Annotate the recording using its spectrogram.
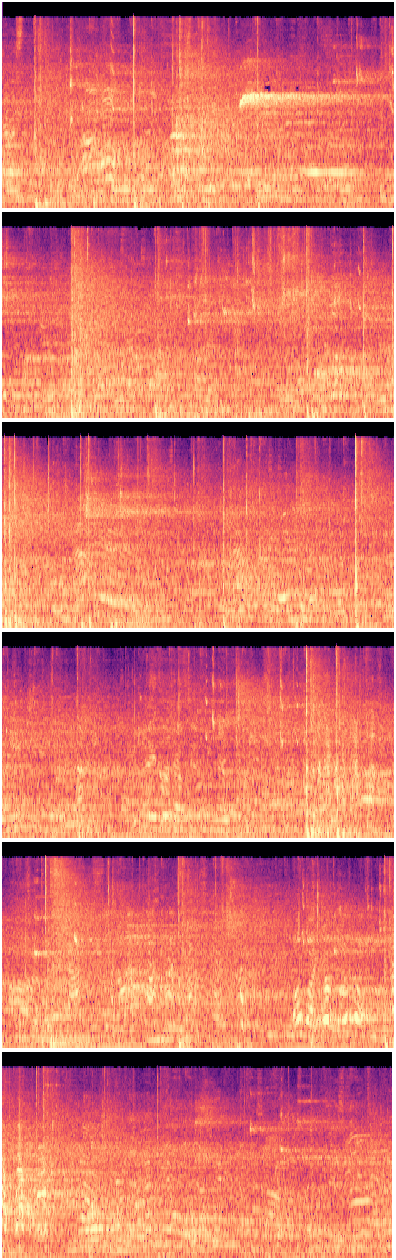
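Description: Indoor volleyball being played in a large hall: sharp smacks of the ball being struck, coming every few seconds through the rally, over players' indistinct calls and chatter echoing in the hall.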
